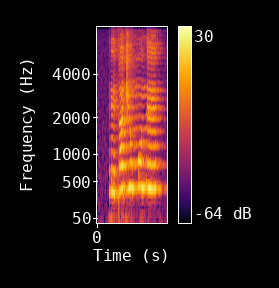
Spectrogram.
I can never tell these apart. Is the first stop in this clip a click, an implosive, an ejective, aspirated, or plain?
plain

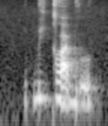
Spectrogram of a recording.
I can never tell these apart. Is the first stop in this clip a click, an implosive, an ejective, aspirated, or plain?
implosive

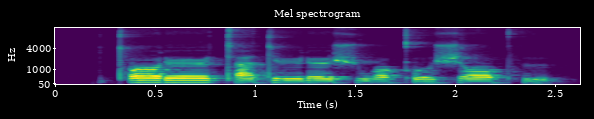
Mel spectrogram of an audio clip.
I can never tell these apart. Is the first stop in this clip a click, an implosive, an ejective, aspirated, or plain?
ejective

